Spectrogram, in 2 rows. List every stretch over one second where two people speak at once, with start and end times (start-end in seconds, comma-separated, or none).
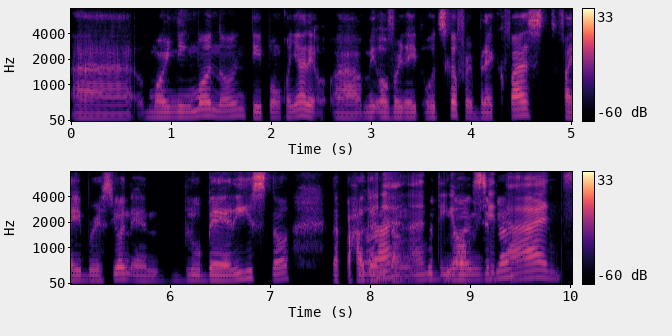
8.0-9.5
